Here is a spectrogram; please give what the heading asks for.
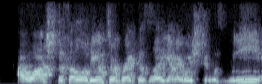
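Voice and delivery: ordinary talk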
